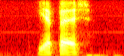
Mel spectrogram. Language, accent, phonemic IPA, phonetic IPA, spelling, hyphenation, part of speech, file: Armenian, Eastern Armenian, /jeˈpeɾ/, [jepéɾ], եպեր, ե‧պեր, noun, Hy-եպեր.ogg
- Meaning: blame, reprehension, reproach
